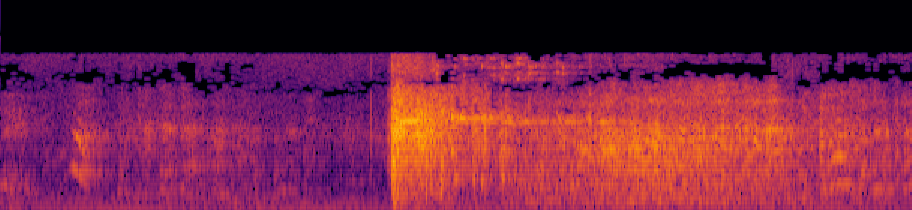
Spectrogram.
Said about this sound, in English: My wife walked into the room carrying a tray loaded with dishes. Suddenly the tray slipped from her hands and went crashing to the floor.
